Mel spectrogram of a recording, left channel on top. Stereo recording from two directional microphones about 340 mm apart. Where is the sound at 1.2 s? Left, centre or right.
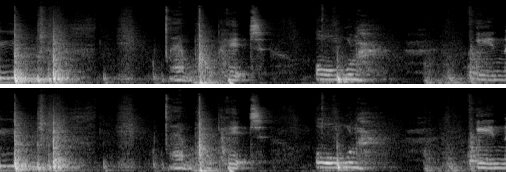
Centre.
